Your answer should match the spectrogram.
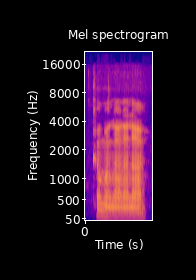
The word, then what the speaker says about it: Kamala: a bad name Comm la la la comma spelled like the word comma comma la la la yeah remember whenever they pointing out that you're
